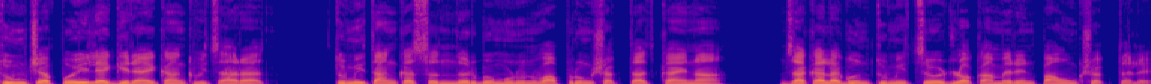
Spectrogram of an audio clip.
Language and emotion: Goan Konkani, neutral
